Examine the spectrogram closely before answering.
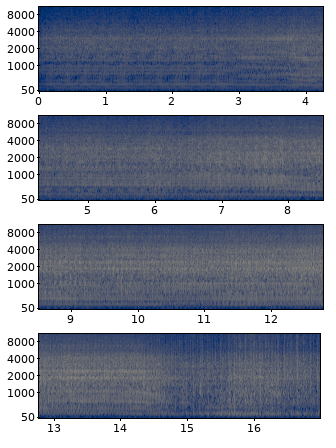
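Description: A small motorboat's engine running steadily and growing louder as the boat comes closer. Near the end its pitch drops and it cuts out, followed briefly by a rushing noise.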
